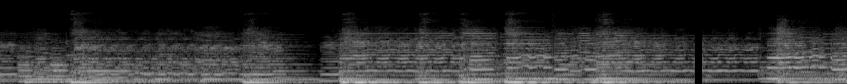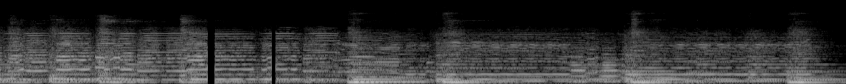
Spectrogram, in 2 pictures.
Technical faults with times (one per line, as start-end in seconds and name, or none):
6.94-10.62 input switched to a poorer device
11.18-11.23 Bluetooth dropout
